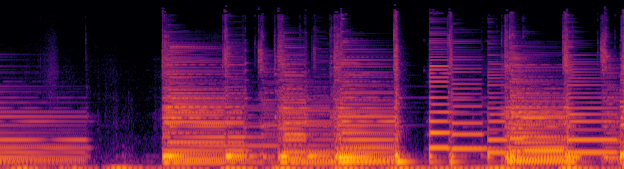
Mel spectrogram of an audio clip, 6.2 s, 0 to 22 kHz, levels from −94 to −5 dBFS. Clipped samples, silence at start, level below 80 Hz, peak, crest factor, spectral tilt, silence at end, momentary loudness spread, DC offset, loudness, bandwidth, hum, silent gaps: under 0.1%; 0 s; -48 dBFS; -12 dBFS; 16 dB; -6 dB/octave; 0 s; 14 LU; under 0.1%; -29 LUFS; 18 kHz; none; none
